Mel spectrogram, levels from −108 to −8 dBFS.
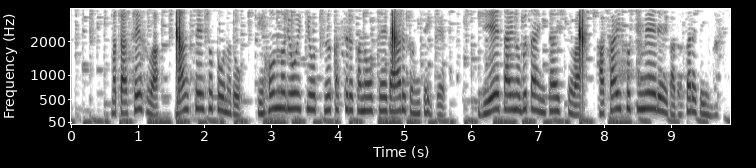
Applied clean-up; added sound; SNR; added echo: classical method Wiener filter.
